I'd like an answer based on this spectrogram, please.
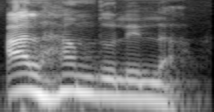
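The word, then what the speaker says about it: الحمد لله: But when you're starting Surah Al-Fatiha, you have to pronounce that alif. It's alhamdulillah, right?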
